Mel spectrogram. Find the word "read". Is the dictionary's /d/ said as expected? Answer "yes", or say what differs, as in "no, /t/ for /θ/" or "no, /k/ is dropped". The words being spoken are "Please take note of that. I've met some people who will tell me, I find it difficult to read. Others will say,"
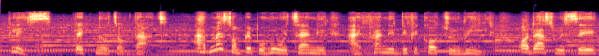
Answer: yes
